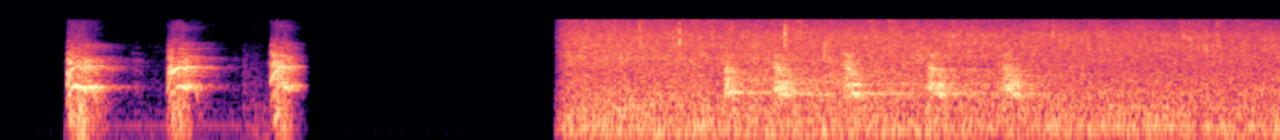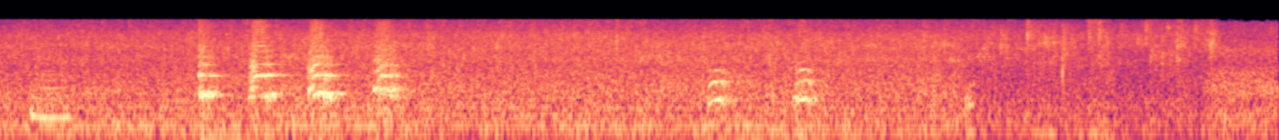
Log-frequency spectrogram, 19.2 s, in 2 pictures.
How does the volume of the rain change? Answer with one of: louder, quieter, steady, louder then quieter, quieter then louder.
steady.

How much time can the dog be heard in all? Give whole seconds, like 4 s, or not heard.
7 s.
